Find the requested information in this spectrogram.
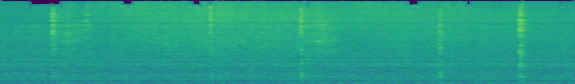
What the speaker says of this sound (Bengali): এবার এটা মশলার সাথে ভালো মতো মেলাতে হবে।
